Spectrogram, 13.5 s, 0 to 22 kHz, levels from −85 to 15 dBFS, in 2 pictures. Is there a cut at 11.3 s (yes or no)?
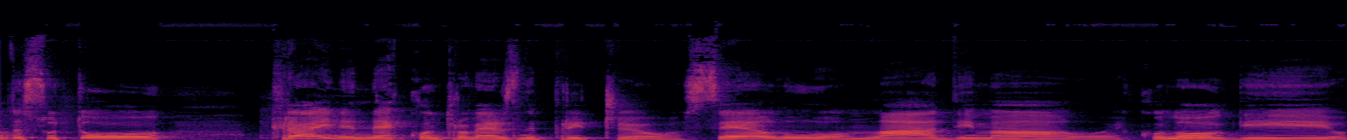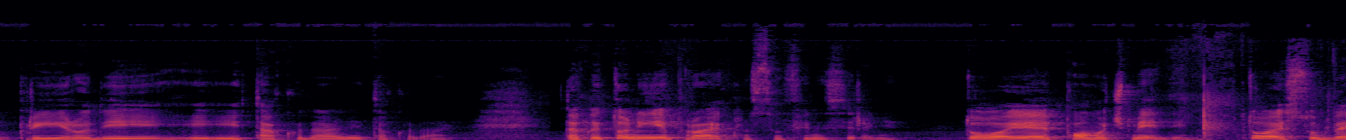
no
